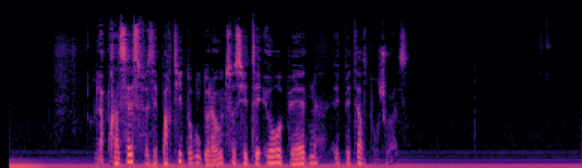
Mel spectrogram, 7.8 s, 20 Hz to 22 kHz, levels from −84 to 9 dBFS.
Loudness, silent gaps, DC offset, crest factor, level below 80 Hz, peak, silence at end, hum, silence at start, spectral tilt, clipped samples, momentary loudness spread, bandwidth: -25 LUFS; none; under 0.1%; 20 dB; -38 dBFS; -8 dBFS; 0 s; 50 Hz at -35 dBFS; 0.1 s; -4.5 dB/octave; under 0.1%; 24 LU; 15.5 kHz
